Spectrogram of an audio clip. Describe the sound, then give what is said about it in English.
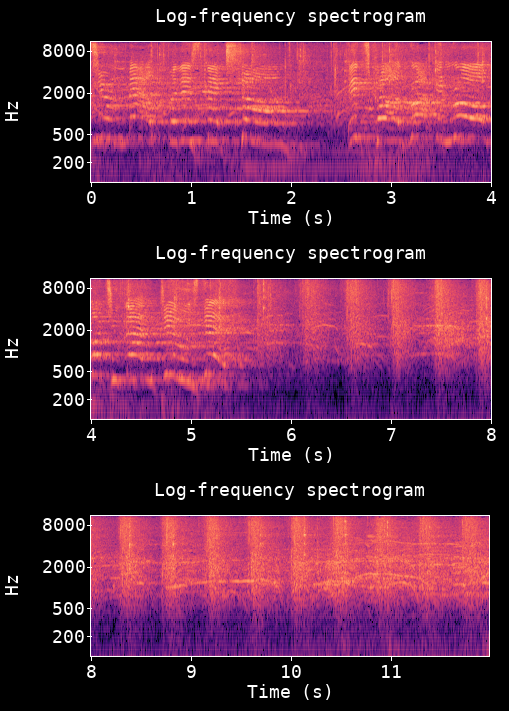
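A concert crowd yells and cheers loudly, then breaks into steady, rhythmic clapping in unison that carries on to the end, with scattered shouts underneath. “We want you to clap your hands, and we want you to yell.”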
